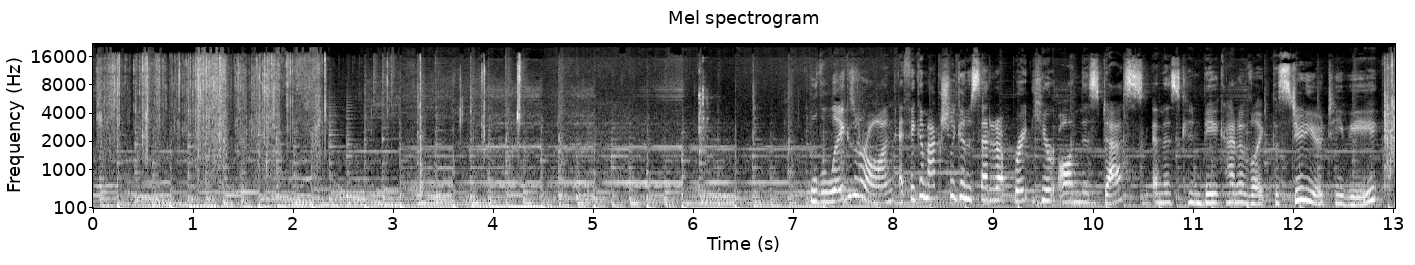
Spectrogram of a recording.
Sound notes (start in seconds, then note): 0.0 paper rustling; 0.2 upbeat music; 2.4 upbeat music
